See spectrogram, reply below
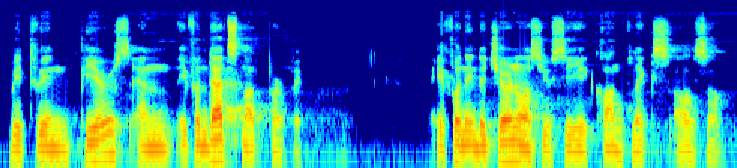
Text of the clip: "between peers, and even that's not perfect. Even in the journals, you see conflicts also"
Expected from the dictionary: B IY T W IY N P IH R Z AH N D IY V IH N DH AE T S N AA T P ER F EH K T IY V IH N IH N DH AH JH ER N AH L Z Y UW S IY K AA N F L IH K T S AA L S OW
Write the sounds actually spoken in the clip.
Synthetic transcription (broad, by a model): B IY T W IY N P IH R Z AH N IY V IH N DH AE T S N AA T P ER F EH K T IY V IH N IH N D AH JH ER N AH L S Y UW S IY K AA N F L IH K T S AA L S OW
